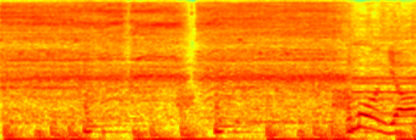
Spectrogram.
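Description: Electric motor and gear whine of a Huina radio-controlled toy excavator driving its tracks across sand, over background music with a pulsing bass. A voice comes in near the end.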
